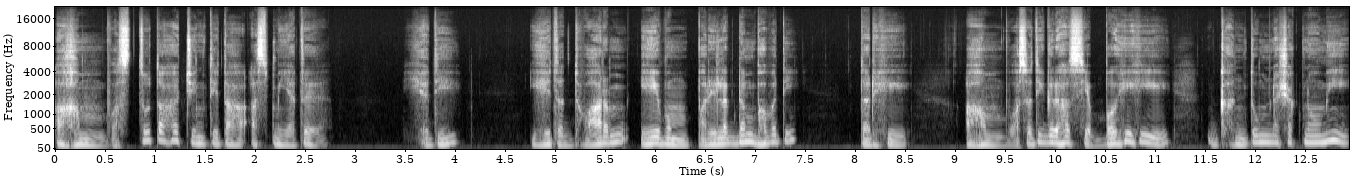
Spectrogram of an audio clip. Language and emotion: Sanskrit, fearful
